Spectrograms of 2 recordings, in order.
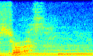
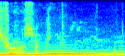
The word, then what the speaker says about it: Strauss: Straws. It's pronounced Strauss.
